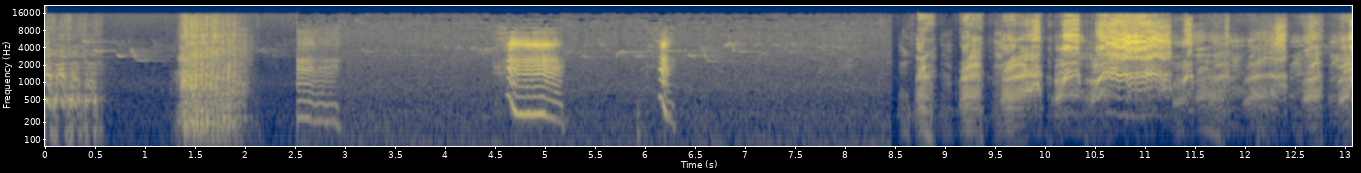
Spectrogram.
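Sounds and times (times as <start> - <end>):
pigs grunting: 8.5 - 13.0.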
